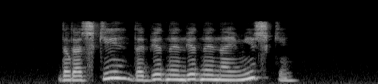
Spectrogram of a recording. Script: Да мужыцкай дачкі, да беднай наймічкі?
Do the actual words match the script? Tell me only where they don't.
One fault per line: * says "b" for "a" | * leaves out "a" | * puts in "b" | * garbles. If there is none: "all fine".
* leaves out "мужыцкай"
* puts in "беднай"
